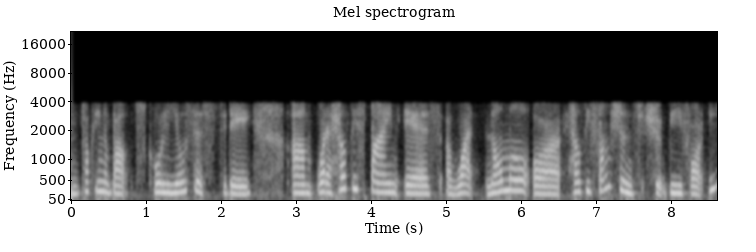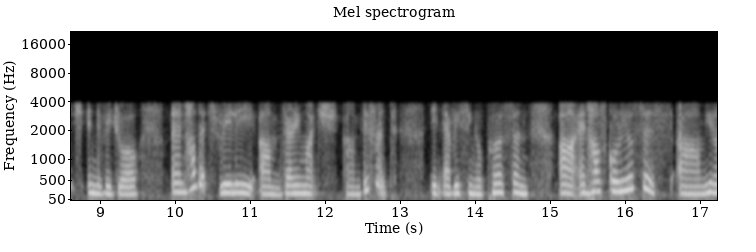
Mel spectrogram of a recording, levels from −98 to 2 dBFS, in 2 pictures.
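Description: From start to finish this speech runs through the GSM full-rate codec, and the damage is plainly audible. The codec rebuilds the voice from a vocal-tract model fed with regularly spaced pulses, so it comes out buzzy and gravelly, with a roughness that sits under every syllable. The bandwidth stops around 3.8 kHz, which dulls the sibilants and takes the air off the top. The thin, rasping quality fits the old 13 kbps GSM rate.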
